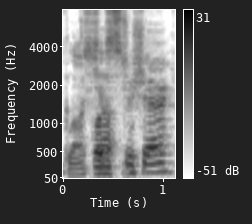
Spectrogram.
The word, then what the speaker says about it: Gloucestershire: Gloucestershire.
